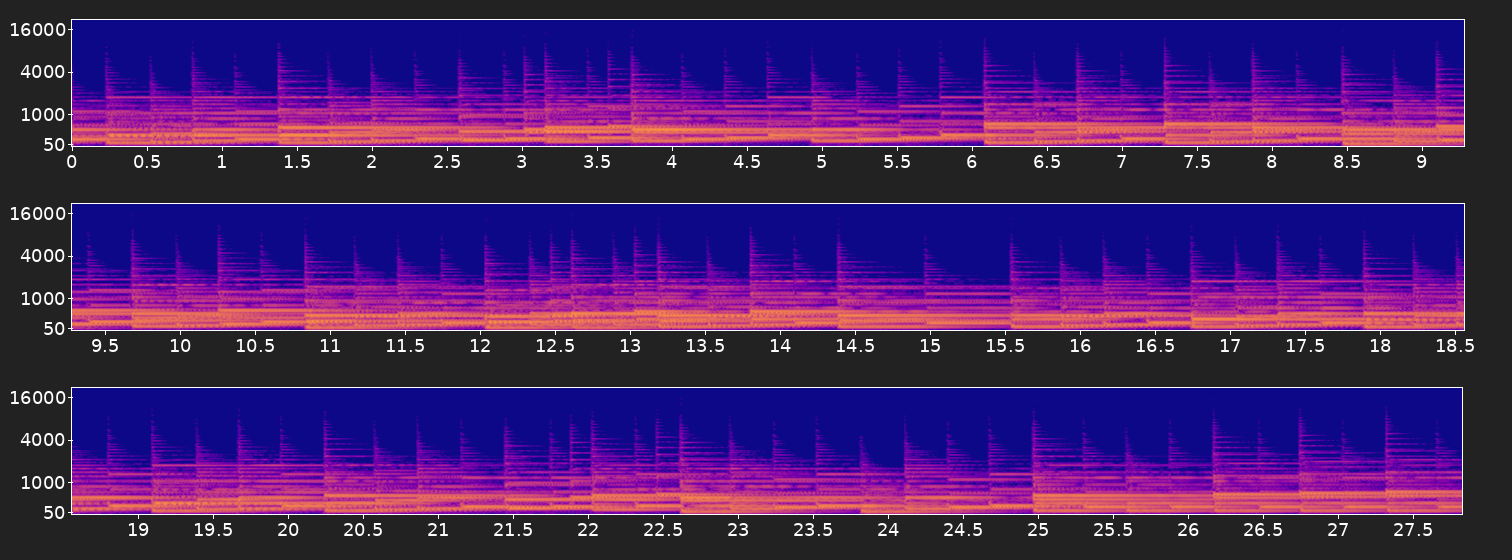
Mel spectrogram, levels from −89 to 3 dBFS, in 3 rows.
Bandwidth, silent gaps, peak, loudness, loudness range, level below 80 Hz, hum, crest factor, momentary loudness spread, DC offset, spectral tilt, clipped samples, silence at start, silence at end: 7 kHz; none; -12 dBFS; -27 LUFS; 2 LU; -52 dBFS; none; 14 dB; 4 LU; under 0.1%; -10.5 dB/octave; under 0.1%; 0 s; 0 s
